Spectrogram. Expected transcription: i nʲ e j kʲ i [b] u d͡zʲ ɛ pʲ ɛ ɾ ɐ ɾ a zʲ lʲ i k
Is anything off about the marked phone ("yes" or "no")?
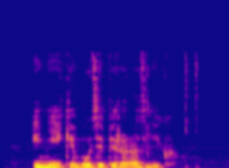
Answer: no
